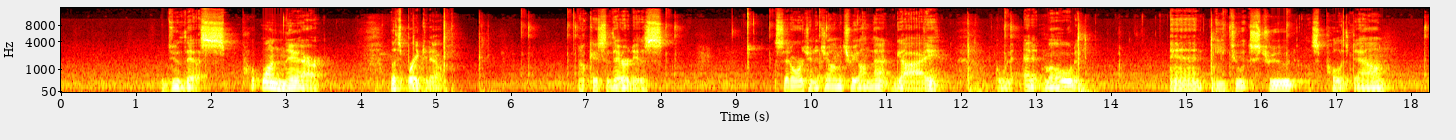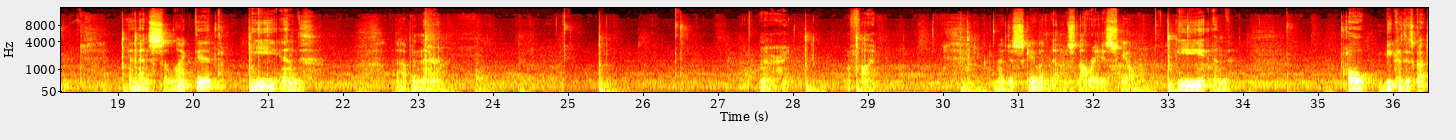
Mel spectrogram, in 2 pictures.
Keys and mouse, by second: 5.6 Tab, 6.7-9.1 right drag, 9.1-11.0 drag, 11.0-12.6 middle drag, 12.1 Tab, 13.5 a, 15.3 e, 16.3 click, 17.9 click, 19.0 a, 19.2 a, 20.7 e, 23.0 ctrl+z, 25.4 w, 28.2 a, 28.9 a, 30.3 alt+s, 32.9 e.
